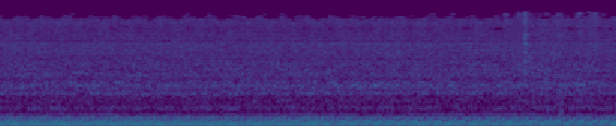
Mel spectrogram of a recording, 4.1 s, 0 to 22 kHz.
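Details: 2007 Ford F-150 5.4L 3-valve V8 idling after the loose cylinder 2 spark plug was fixed: a smooth, low, even V8 rumble with no skip or lope, all cylinders firing and the P0302 dead misfire gone.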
